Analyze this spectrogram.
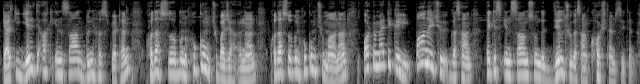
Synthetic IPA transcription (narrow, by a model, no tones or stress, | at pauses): kɐɦɐtkijelʲt̪ʲiʔɐkʰinsaːnd̪uniɦɐspʲeʈʰɐnkʰod̪aːsoːbunhukumt͡ʃʰubɐd͡ʒaɦɐ̰naːnkʰod̪aːsoːbunɦukumt͡ʃʰumaːnaːnoːʈomɛːʈikɐlipaːnɐjt͡ʃʰuɡɐsʰaːn | ɐkʲisinsaːnsund̪ɨd̪ilt͡ʃʰuɡɐt͡sʰaːnkʰoːʃt̪ʰɐmʲsḭt̪ʲḭn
